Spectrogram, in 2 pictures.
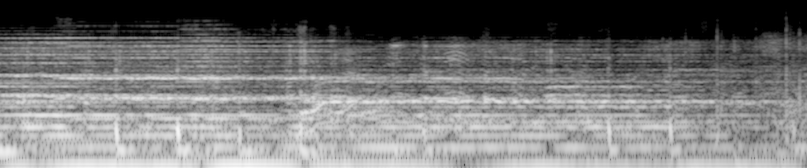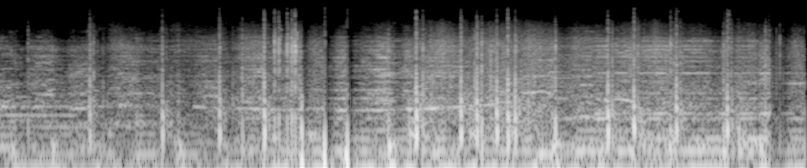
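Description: Fireworks burst repeatedly over the Bakhmaty reservoir in Dubichi Tserkovni during the Ivana Kupala night celebration, a dense run of sharp cracks and booms over a sustained low musical drone, the explosions growing busier and louder toward the end.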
